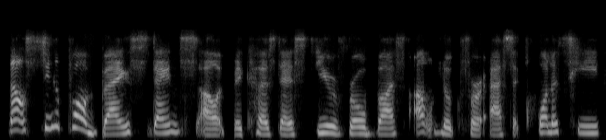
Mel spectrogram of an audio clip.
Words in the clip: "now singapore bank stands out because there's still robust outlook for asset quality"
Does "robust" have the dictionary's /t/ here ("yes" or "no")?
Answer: no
